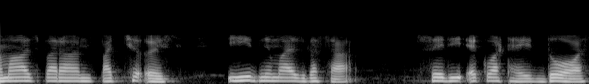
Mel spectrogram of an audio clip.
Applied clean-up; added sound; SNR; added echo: none; none; none; none.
